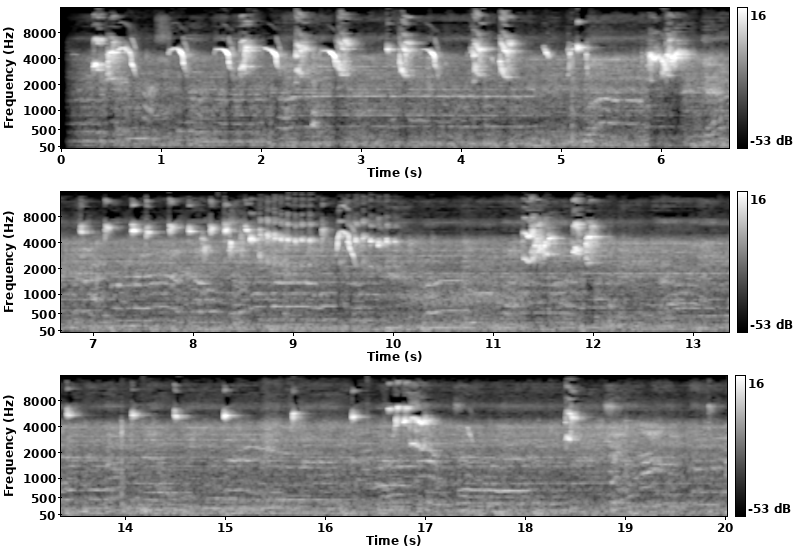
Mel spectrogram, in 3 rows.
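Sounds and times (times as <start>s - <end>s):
chick peeping: 0.1s - 10.2s.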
